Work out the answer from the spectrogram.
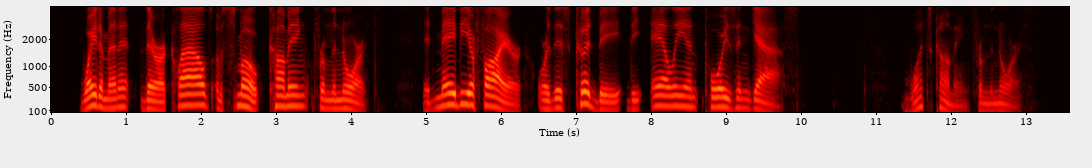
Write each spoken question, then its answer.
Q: What's coming from the north?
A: There are clouds of smoke coming from the north.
